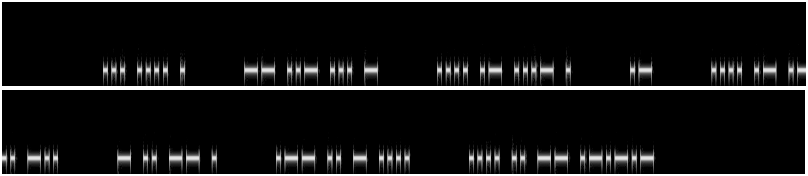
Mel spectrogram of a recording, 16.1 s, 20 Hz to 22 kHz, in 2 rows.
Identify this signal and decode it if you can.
Morse code, heard as a keyed tone, about 28 wpm, 700 Hz. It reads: SHE MUST HAVE A HARD TIME WITH HIM.
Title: 2x Word-Spacing - Sentences from Top 300 Words - 28wpm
